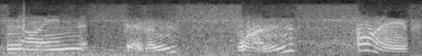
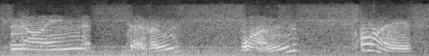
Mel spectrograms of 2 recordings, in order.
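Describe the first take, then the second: No difference in how they are said.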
